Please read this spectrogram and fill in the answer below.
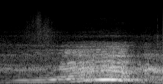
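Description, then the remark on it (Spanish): A single drawn-out cow moo, low and harmonic, swelling in the middle and trailing off, with a slightly distant, open-air quality and no voices. “Ese es, oigo a lo lejos el mugido de esa maldita vaca.”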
